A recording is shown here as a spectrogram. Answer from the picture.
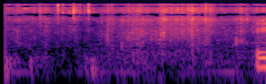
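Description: Christmas wrapping paper crinkling and tearing faintly and unevenly as a dog noses and pulls at it with his mouth.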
